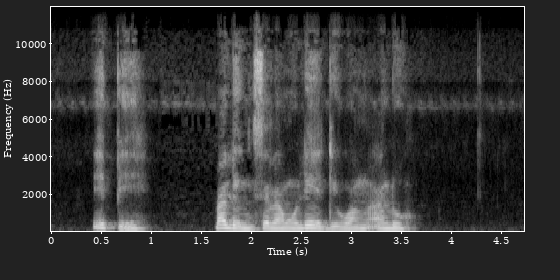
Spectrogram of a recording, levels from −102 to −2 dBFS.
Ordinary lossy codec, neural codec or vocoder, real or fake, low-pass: Opus, 24 kbps; none; real; 10.8 kHz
